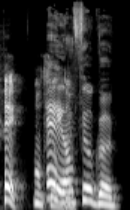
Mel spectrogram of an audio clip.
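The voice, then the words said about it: Exaggerated Jersey Shore-style imitated voice. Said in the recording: “I make it more and more Jersey Shore ... I do a Scott Baio impression”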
